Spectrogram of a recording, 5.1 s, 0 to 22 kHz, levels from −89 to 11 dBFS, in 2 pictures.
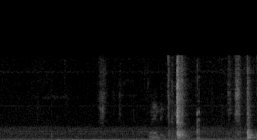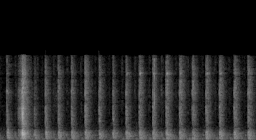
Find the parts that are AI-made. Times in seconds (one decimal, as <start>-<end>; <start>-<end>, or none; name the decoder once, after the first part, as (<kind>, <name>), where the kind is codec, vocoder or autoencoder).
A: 2.2-3.0 (vocoder, BigVGAN v2)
